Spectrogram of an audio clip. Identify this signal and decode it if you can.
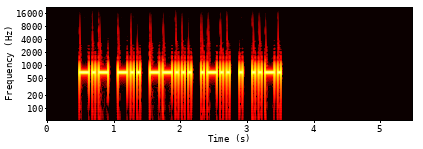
Morse code, heard as a keyed tone, about 25 wpm, 700 Hz. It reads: KD7LEF
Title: USA Call Signs - 6 Characters - Repeated 2x - 25wpm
